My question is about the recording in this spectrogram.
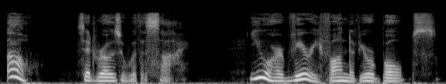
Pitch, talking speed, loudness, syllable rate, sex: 185 Hz, 175 wpm, -18 LUFS, 4.9 syllables/s, female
